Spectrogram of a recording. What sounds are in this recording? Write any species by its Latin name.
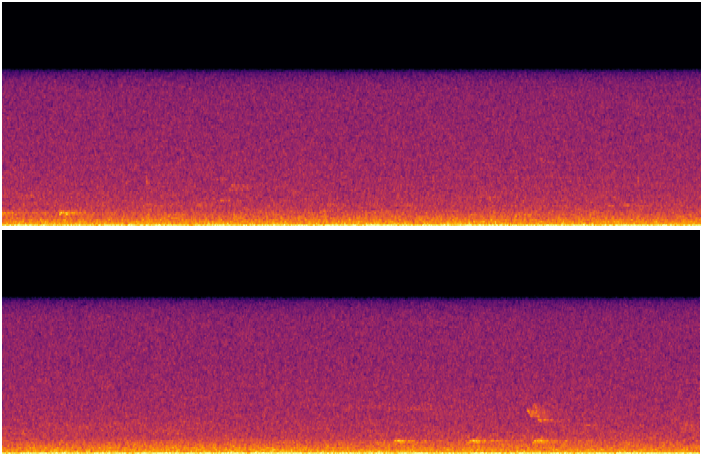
Corvus brachyrhynchos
